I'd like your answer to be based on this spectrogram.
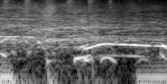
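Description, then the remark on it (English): A crowd in Melbourne cheers and whoops loudly and steadily, with rising whistles and shouts layered over a dense wash of applause-like noise for the whole stretch. “Oh, the crowd is going wild well, down in Melbourne.”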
